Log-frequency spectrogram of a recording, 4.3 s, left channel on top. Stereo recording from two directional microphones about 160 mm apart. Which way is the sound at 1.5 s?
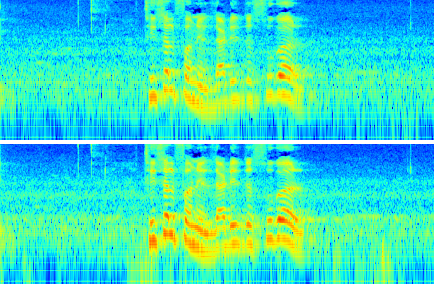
30° right (ahead or behind).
